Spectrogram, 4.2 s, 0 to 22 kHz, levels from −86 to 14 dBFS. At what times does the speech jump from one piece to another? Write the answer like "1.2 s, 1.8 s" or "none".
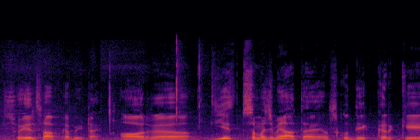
1.0 s, 2.0 s

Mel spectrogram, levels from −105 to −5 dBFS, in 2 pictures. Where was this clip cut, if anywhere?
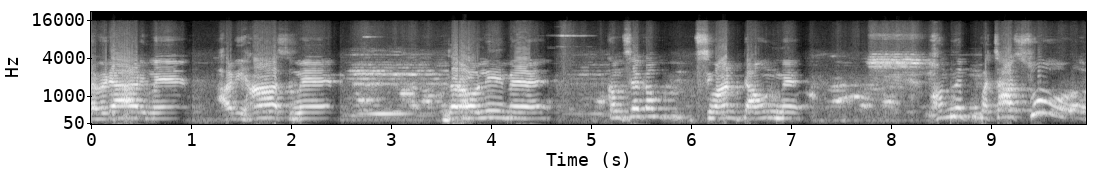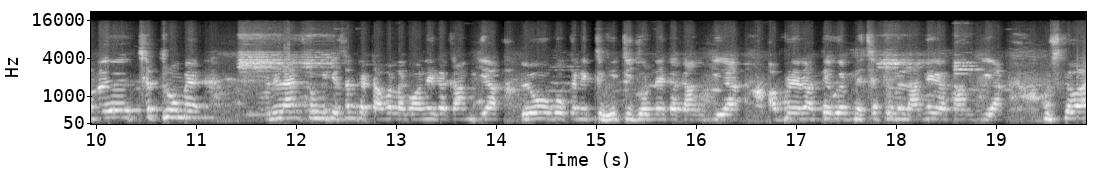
none

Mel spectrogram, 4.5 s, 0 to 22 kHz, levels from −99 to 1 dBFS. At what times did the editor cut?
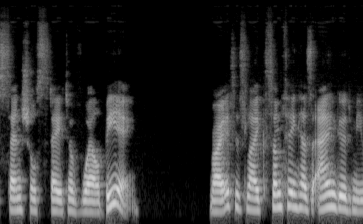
none

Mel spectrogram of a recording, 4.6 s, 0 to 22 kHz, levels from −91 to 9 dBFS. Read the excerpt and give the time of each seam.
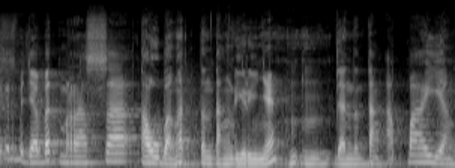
none

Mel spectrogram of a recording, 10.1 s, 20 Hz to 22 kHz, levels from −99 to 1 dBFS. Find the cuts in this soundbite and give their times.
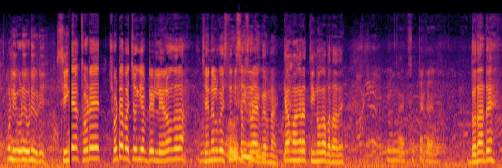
1.4 s

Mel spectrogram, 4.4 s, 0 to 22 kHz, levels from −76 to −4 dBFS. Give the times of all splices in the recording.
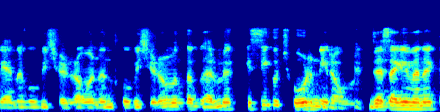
3.5 s

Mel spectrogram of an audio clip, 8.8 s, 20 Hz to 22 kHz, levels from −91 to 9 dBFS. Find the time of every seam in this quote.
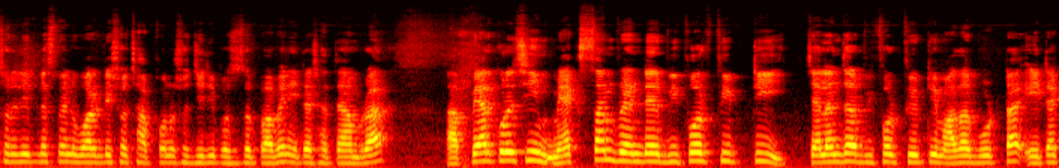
none

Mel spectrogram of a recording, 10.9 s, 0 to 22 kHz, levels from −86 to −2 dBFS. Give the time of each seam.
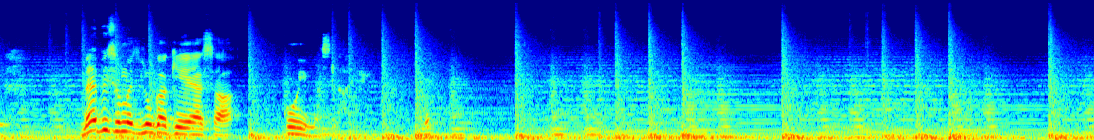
none

